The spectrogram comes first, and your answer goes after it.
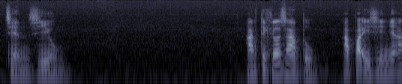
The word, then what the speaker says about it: gentium: gigi lumen Hai sensium tulisannya centium gentium bacanya janji UM Hai artikel satu Apa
